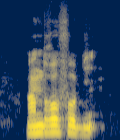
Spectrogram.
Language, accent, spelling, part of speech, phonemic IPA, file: French, France, androphobie, noun, /ɑ̃.dʁɔ.fɔ.bi/, LL-Q150 (fra)-androphobie.wav
- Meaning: androphobia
